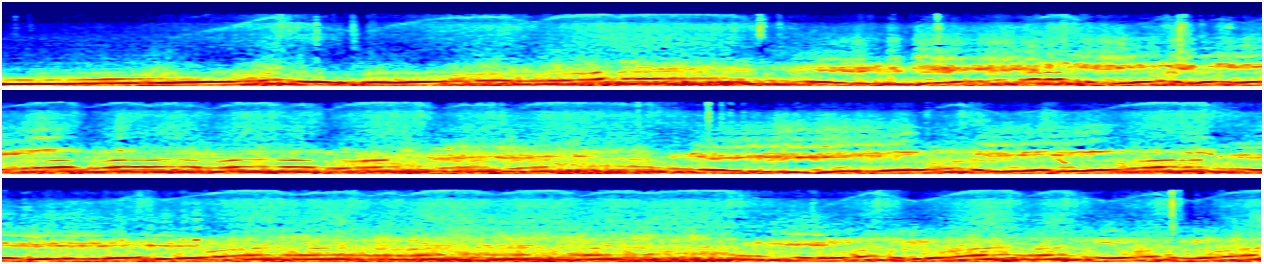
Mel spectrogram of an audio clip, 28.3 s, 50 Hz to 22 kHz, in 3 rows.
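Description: Turbocharged BMW M50 straight-six in a rear-wheel-drive Mk1 Golf drift car, heard from inside the cabin. The revs rise and fall over and over while it drifts, and the tyres squeal.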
